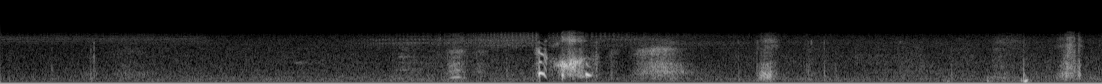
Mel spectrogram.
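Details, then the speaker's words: Deliberately stifled sneezes recorded outdoors: muffled held-in sneezes and sniffs over steady background hiss. "it gets harder to stifle them um once you've already done a few"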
